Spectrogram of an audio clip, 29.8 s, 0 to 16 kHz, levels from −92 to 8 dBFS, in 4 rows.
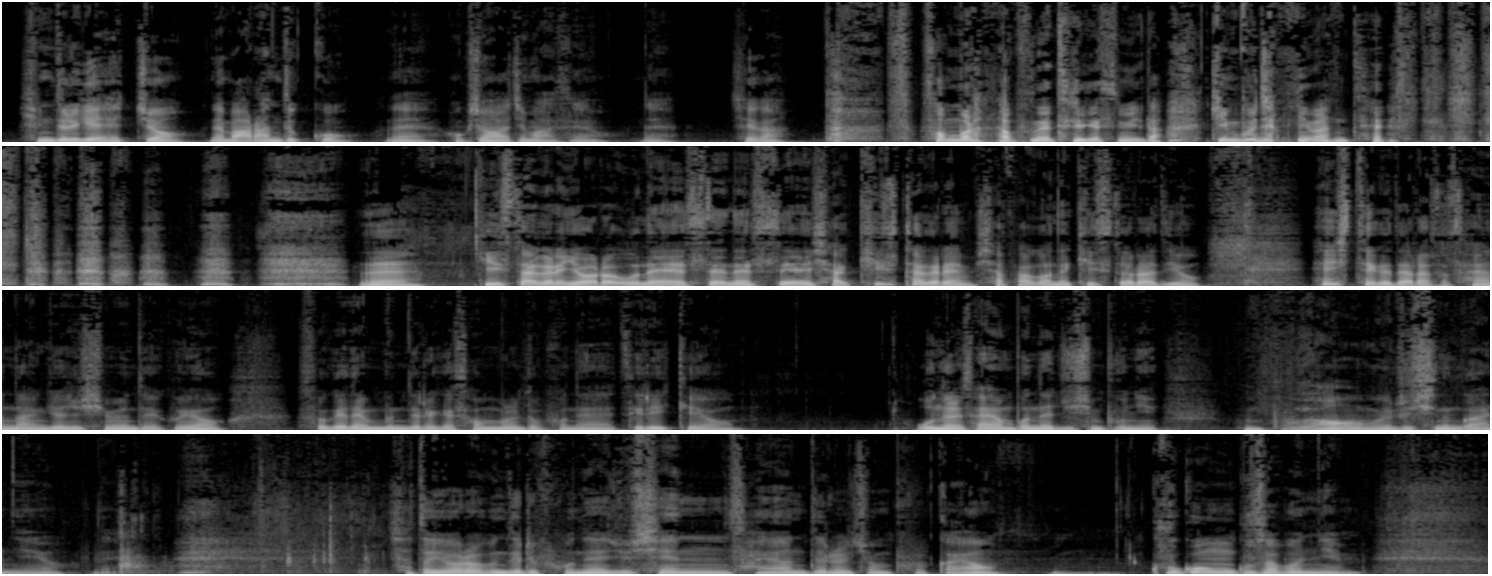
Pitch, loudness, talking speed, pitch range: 115 Hz, -23 LUFS, 295 characters per minute, 95-145 Hz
